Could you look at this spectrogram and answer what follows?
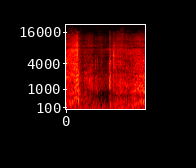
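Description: Zipper on a Veto Pro Pac SB-LD tool service bag pulled closed in one quick, close rasping run with a brief catch partway through, heard alone.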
